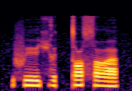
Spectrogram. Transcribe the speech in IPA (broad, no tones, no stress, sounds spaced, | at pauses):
f eː ç ɘ tː ə sˤ a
